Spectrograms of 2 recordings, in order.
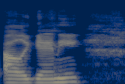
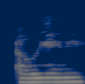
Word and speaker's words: Allegheny: money to get to Allegheny. So did I pronounce that right? Allegheny. Yeah, that's pretty much. I think that's how Dietrich Strauss says it.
